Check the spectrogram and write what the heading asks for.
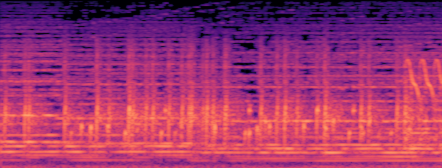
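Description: Gentle background music with a rapid run of short cartoon pop or click sound effects laid over it, many per second, growing denser about a second in.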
